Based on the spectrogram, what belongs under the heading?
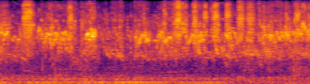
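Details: Australian budgerigar colony in an aviary, a thick mass of rapid chirps, squeaks and warbling squawks, constant loud chatter from many birds at once.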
